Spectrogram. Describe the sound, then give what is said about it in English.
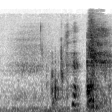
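A single sharp human sneeze bursts out after a brief building inhale, loud and breathy with a hissy spray of noise at the end. “All right, I feel like I'm going to sneeze, though, and I'm going to just ride just this hit out.”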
